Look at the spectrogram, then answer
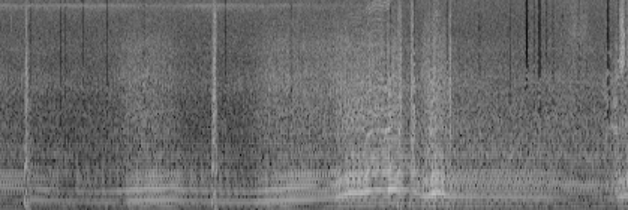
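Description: A car in BeamNG.drive, a modified granny cart running nitrous, accelerates with a steady engine drone that climbs and surges in pitch, loud and close throughout.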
